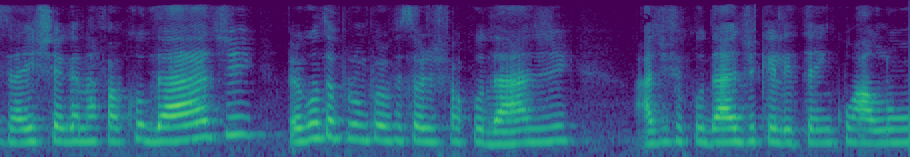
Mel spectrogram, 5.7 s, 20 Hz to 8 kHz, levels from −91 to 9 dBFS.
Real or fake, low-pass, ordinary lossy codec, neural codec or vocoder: real; 7.2 kHz; AAC, 32 kbps; none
